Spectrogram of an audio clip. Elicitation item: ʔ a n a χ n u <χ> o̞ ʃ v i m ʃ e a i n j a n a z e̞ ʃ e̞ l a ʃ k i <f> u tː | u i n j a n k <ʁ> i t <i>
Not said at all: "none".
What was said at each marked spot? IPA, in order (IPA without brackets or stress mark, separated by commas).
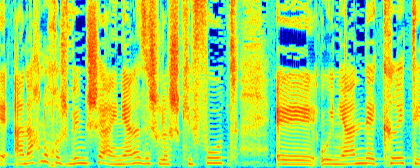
χ, f, ʁ, i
